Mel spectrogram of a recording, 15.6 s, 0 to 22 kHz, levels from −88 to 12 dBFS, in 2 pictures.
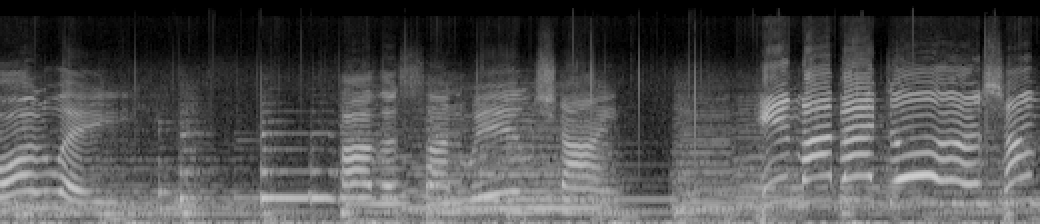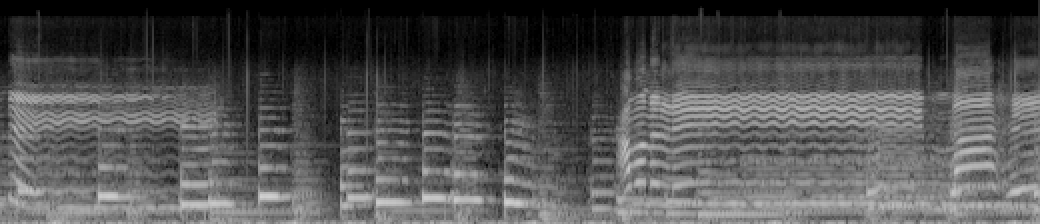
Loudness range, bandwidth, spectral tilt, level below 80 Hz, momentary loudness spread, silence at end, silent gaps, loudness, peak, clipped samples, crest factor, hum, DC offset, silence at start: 4 LU; 16.5 kHz; -4 dB/octave; -34 dBFS; 11 LU; 0 s; none; -15 LUFS; 0 dBFS; under 0.1%; 16 dB; none; under 0.1%; 0 s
